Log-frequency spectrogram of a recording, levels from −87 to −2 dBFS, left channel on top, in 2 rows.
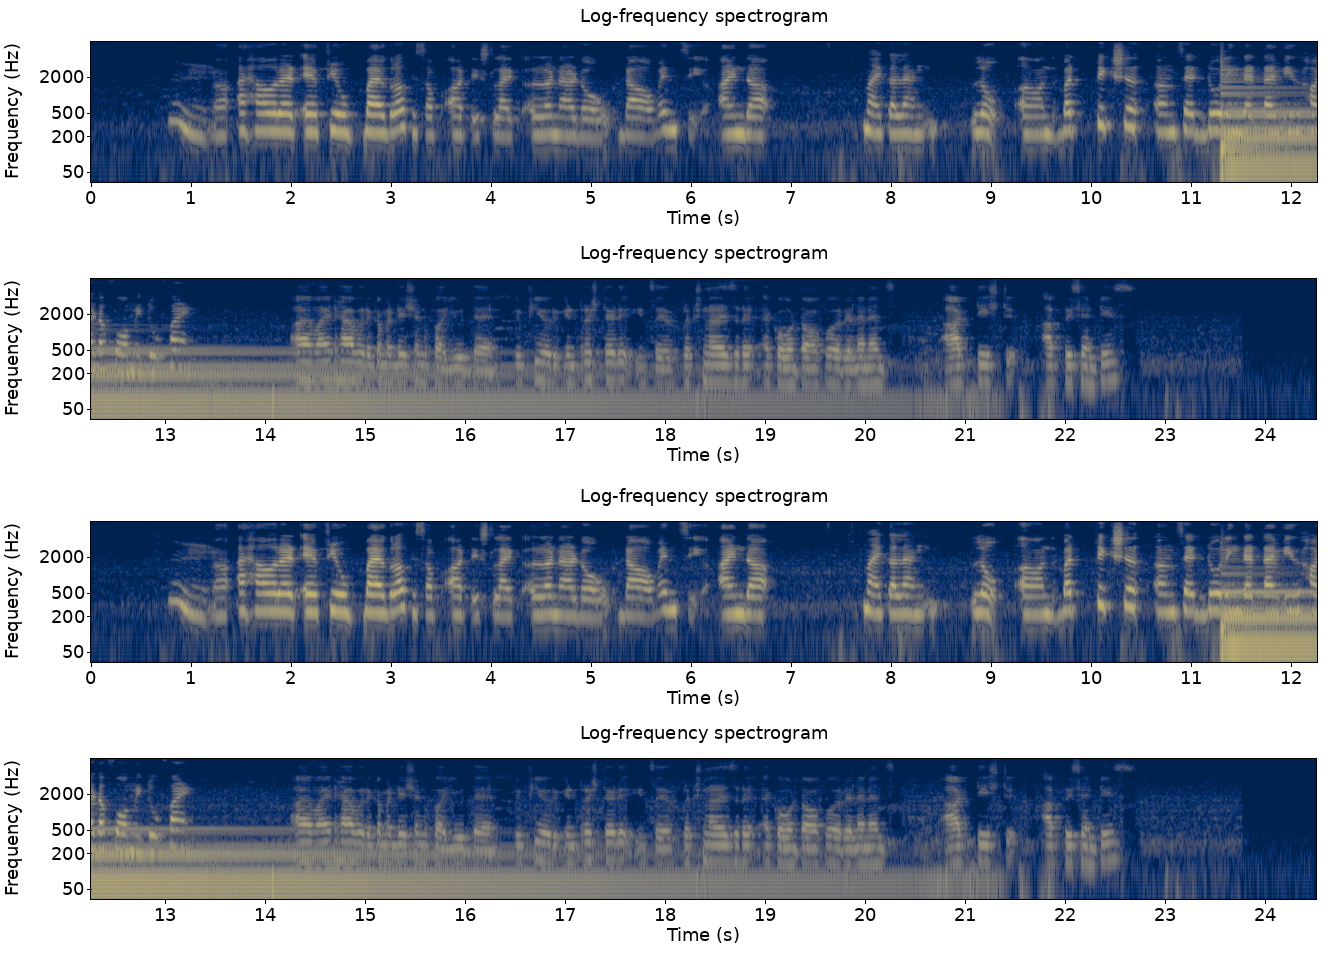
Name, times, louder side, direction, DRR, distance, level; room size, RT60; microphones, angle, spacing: voice 1, 0.8-6.8 7.7-8.5 8.8-13.3, right 2 dB, 30° right, 0.7 m, -31 dB
sound 1, 11.3-21.3, right 2 dB, 75° left, 1.4 m, -38 dB
voice 2, 14.3-20.3 20.8-22.7, left 1 dB, 10° left, 0.6 m, -40 dB
12.5 x 5.2 x 3.5 m
head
